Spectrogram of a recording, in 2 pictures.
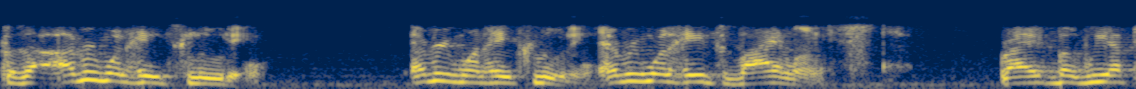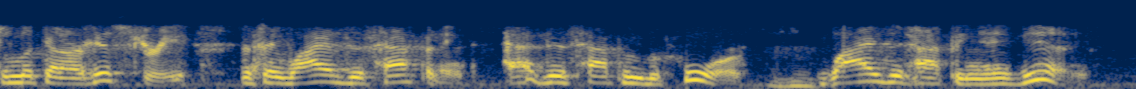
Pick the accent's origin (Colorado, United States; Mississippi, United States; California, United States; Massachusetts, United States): Colorado, United States; Boulder; now in Utah, United States; I grew up in Boulder, Colorado.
